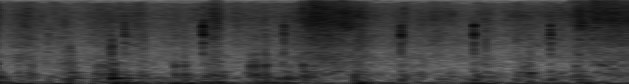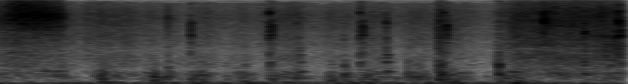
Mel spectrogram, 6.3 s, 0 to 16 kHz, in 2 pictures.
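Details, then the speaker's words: BMW G20 sunroof shade held down and wiggled gives irregular light plastic clicks and taps, the same rattle heard over bumps; the owner assumes the cause is the shade's contact point on its rail. "That's exact noise that I hear when I go over bumps. And this is actually the contact point where the sunroof shade is sitting up on its rail and it's rattling when it's going over bumps with a movement like that."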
